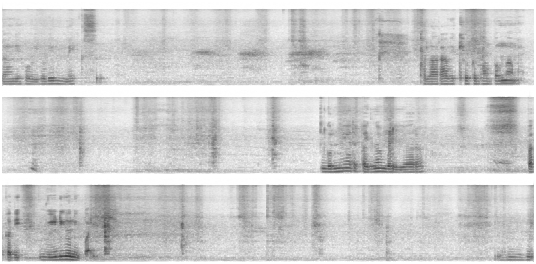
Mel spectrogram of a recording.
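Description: A hand rubs and mixes flour in a metal bowl, with soft scraping.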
